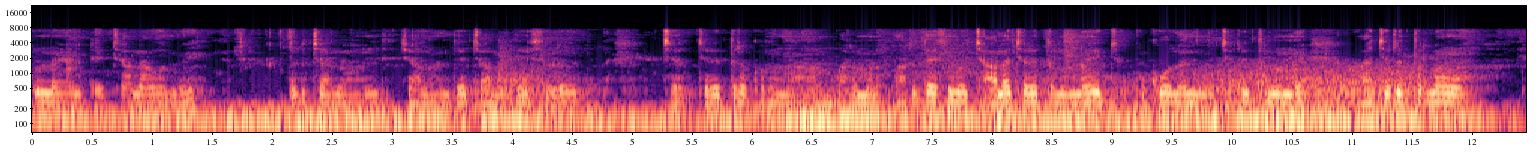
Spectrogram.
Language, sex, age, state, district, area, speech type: Telugu, male, 30-45, Andhra Pradesh, Kadapa, rural, spontaneous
